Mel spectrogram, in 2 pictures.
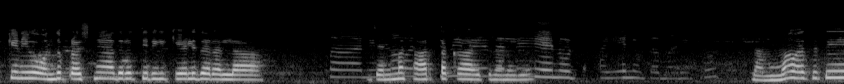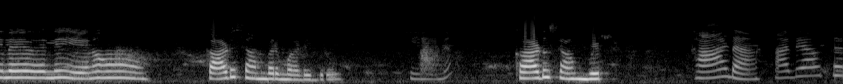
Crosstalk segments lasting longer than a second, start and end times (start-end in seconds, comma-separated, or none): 3.8-5.3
